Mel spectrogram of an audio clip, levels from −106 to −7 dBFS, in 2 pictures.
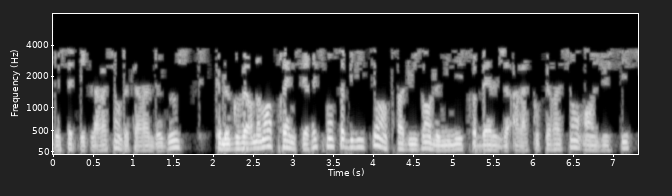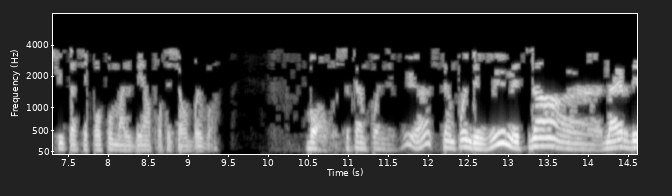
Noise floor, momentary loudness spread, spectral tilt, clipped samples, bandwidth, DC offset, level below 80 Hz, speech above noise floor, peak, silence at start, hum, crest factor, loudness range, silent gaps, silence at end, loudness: -78 dBFS; 11 LU; -12 dB/octave; under 0.1%; 3.9 kHz; under 0.1%; -48 dBFS; 60 dB; 0 dBFS; 0 s; none; 18 dB; 8 LU; 9.46-9.50 s; 0 s; -19 LUFS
